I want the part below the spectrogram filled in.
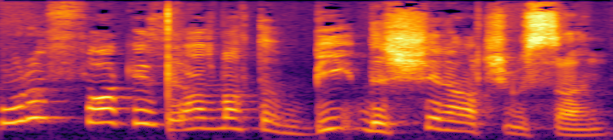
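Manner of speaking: high, loud fast mock rage; mock fury. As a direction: rage at the prankster, laughing. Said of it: "I'm like".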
